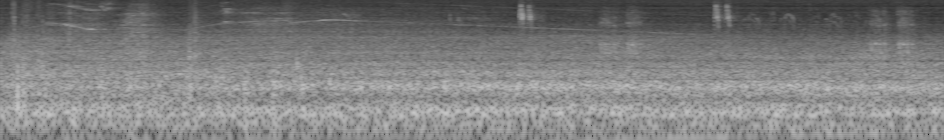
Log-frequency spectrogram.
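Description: Last wagons of a long, slow, heavy freight train rolling on a curve: a steady rumble of steel wheels on the rails, with thin high wheel squeals gliding down in pitch over the first several seconds.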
